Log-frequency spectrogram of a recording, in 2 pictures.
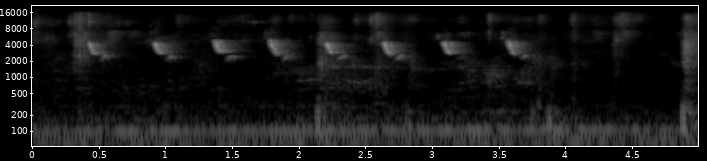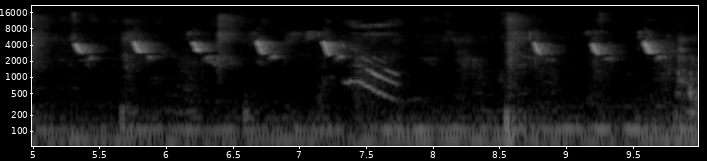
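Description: A bird chirping over and over in quick runs of short, bright notes, about two to three a second, with brief pauses between runs. There are a few knocks and a steady low hum underneath.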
